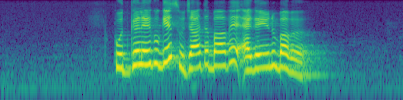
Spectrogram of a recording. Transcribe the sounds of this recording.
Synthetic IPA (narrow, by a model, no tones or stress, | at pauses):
pud̪ɡəleːkuɡesud͡ʒaːt̪ɐbaːʋeʔæɡəjunubɐʋə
